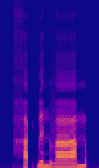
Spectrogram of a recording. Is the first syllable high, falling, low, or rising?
low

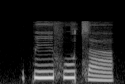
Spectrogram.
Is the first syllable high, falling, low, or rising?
high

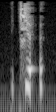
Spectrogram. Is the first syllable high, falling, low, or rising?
high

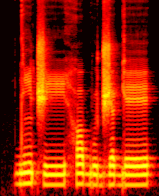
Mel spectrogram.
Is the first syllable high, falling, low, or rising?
high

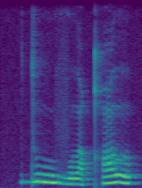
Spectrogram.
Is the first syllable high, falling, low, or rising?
falling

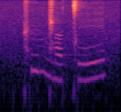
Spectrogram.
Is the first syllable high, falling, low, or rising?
high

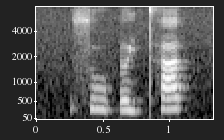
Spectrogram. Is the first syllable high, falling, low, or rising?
low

